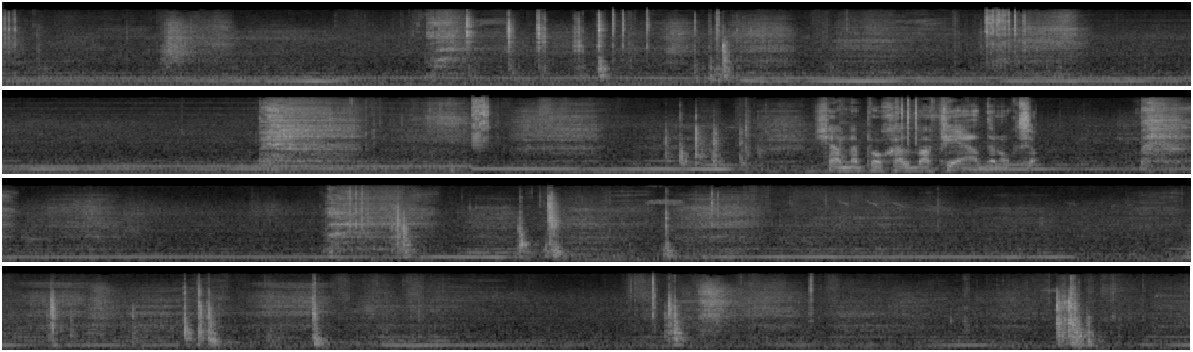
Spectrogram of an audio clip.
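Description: Metal tools clink and knock against engine parts.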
